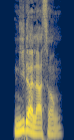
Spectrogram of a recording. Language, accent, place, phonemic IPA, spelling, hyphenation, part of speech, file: German, Germany, Berlin, /niːdɐlasʊŋ/, Niederlassung, Nie‧der‧las‧sung, noun, De-Niederlassung.ogg
- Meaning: 1. settlement 2. branch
